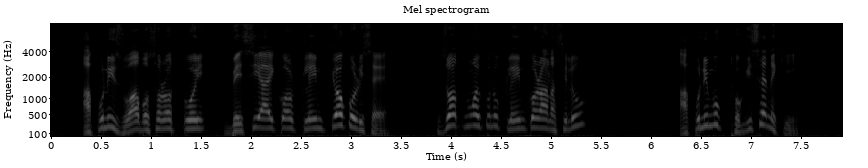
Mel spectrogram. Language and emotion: Assamese, angry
